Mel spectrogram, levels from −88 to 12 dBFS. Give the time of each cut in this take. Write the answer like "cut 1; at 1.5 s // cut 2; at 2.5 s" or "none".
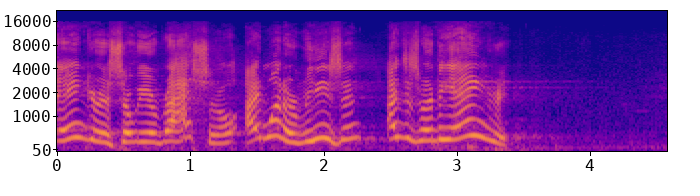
cut 1; at 1.6 s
